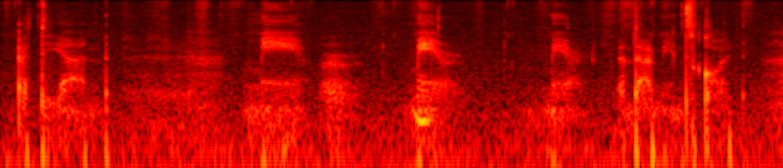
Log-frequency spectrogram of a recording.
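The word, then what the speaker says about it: mirë: here or not, but mira or mir, you can say it without the and this means I'm good, mir. I'm trying to think the way that you could say this. Am I, me, sounds the same as me. Me, her, mir. And you just add an r at the end or an r at the end.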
